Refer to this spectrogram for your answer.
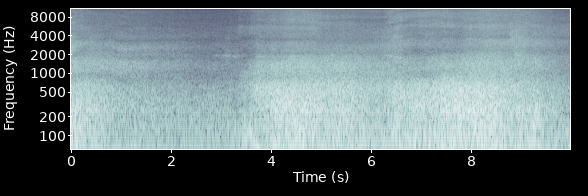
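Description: Ocean waves at about high tide surge onto the shore at Gyllyngvase Beach on the outskirts of Falmouth on a clear morning, in broad, rushing swells, two louder breakers rising around four and seven seconds over a steady hiss of surf and light wind, with no voices.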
